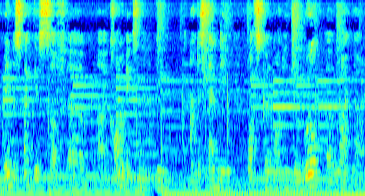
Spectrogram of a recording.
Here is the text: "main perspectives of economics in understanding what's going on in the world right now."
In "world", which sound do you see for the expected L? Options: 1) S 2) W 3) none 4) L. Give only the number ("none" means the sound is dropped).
4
